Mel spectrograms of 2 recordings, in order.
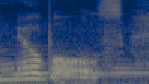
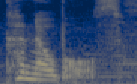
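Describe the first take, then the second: First: The name is pronounced the way it is spelled. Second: The name is pronounced the way local people say it. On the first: This is how outsiders reading the name would say it. "the proper way of saying the last name would be Nobles" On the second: This is how people from the area say it. "locally, it's Knoebels"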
